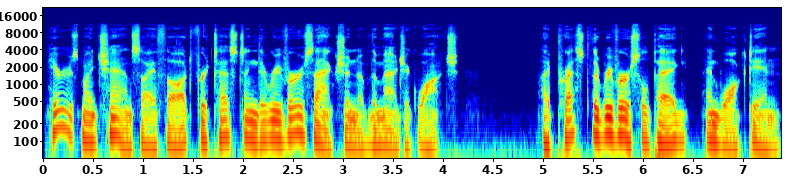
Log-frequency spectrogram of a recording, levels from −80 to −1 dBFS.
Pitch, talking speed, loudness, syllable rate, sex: 100 Hz, 185 wpm, -19 LUFS, 5.4 syllables/s, male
